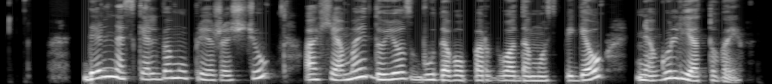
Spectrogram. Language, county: Lithuanian, Marijampolė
